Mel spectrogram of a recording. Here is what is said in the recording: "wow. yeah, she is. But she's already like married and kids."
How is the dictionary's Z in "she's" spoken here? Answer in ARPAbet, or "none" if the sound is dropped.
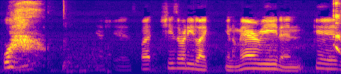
Z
